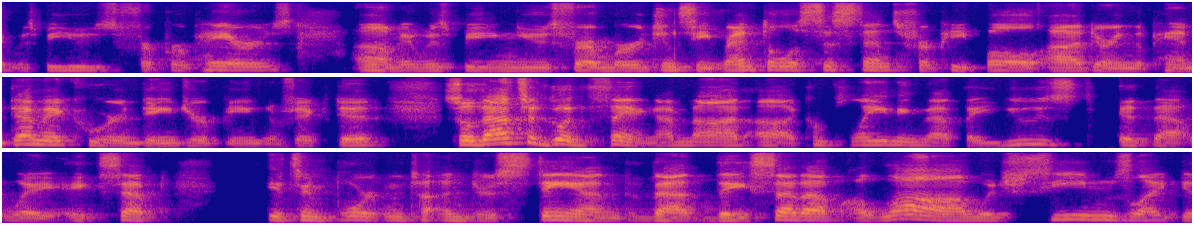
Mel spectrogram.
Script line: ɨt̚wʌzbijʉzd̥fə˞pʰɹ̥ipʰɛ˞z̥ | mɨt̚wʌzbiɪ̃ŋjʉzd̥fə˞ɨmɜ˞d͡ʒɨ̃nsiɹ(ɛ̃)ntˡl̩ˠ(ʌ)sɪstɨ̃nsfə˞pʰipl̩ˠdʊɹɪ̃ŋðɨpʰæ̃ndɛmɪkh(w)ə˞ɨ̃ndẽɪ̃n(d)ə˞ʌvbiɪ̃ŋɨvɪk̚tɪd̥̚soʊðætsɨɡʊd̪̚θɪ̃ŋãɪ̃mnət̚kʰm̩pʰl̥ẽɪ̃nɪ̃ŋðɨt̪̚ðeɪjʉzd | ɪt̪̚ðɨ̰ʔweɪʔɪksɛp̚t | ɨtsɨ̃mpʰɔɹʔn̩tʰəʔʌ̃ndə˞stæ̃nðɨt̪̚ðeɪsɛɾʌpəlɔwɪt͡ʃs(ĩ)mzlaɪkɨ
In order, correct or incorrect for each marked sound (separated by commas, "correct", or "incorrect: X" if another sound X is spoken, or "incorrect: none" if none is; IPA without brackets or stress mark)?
correct, incorrect: ə, incorrect: u, incorrect: d͡ʒ, correct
